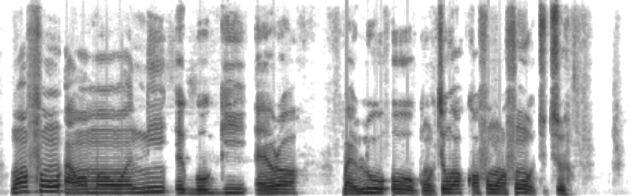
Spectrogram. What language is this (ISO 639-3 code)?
yor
